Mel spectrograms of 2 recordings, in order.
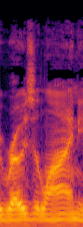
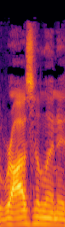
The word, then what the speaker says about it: Rosalind: So, you know, Rosaline, and I know I'm intentionally mispronouncing it because it sounds more Southern to say Rosaline, even though everybody always gets it wrong, but you got it right. It's you know, Rosalind is the girl at the beginning of Romeo and Juliet that he's like, oh my God, she's the greatest thing.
